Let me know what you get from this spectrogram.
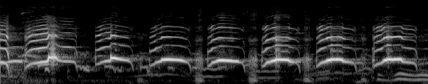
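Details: A 3.5-week-old female bluetick coonhound puppy howls back to her siblings indoors: eight rising-then-falling howls, each roughly half a second and repeated about twice a second, with a person talking softly between them.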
